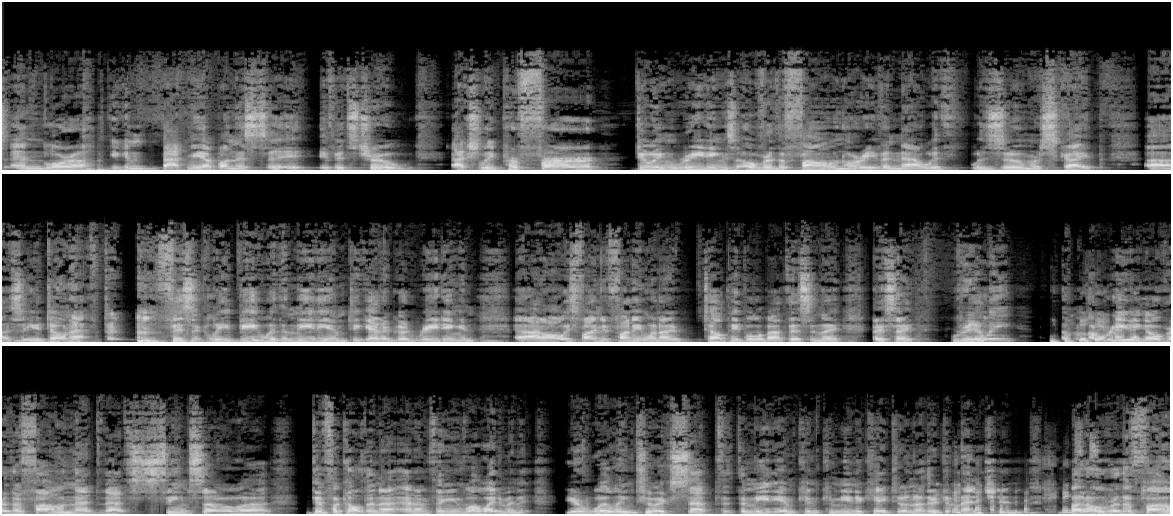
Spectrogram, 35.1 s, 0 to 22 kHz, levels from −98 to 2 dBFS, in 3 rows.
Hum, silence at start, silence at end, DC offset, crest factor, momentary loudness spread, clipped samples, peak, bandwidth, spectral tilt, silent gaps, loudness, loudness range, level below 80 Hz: none; 0 s; 0 s; under 0.1%; 14 dB; 8 LU; under 0.1%; -2 dBFS; 16 kHz; -3.5 dB/octave; 28.97-29.01 s; -15 LUFS; 2 LU; -52 dBFS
